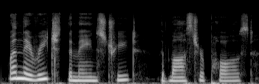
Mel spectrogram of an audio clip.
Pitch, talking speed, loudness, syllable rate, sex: 195 Hz, 210 wpm, -18 LUFS, 5.4 syllables/s, female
